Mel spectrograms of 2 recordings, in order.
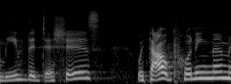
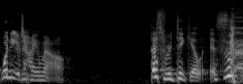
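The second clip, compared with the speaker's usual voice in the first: put-on dismissive, disapproving parent voice, swooping pitch. A speaker recalls the parent voice they hear in their head, in parent voice. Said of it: "I hear parent voice being like".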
